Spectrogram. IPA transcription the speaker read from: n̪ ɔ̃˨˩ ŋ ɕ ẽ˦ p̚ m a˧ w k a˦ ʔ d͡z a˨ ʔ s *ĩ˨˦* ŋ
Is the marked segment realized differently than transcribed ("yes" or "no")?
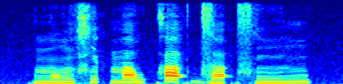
no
